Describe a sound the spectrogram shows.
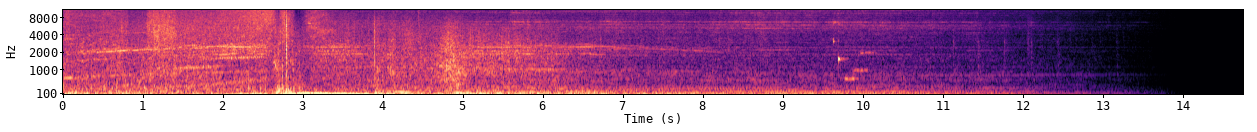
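A deep roaring whoosh swells into a booming blast, then slowly fades away.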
